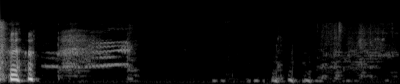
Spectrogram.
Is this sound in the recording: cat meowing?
yes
